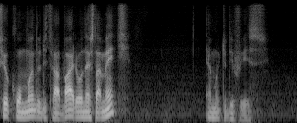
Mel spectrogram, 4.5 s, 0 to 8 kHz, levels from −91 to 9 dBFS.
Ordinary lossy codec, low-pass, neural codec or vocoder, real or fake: AAC, 48 kbps; 7.2 kHz; codec, 16 kHz, 0.7 kbps, FocalCodec; fake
